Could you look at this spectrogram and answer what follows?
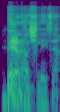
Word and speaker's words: Beerenauslese: Then they have one even sweeter than that called Beerenauslese, which means late berry picked. Beerenauslese. That's right. Nice pronunciation.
